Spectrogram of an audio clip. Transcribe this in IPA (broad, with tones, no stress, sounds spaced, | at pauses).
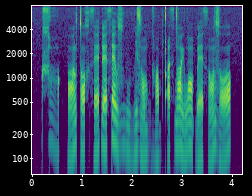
x ɑ̤˥˨ | ɑ̃˩˥ u̯ t ɔ˩˥ x θ ɛ˩˥ ɗ ɛ˩˥ θ ɛ˥˨ u̯ z ṳ˥˨ β ṳ˩˧ i̯ z ɔ̃˩˧ b ɡʱ ɑ˩˧ b qʼ i˩˥ θ d ɑ̃˥˨ y̯ w ɔ̃˥˨ ɓ ɛ˩˧ θ ɔ̃˩˥ z ɔ˩˥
